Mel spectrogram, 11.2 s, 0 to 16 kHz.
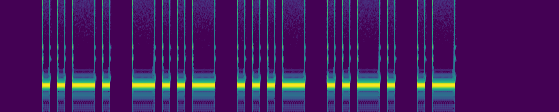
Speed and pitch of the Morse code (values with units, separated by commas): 8 wpm, 810 Hz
